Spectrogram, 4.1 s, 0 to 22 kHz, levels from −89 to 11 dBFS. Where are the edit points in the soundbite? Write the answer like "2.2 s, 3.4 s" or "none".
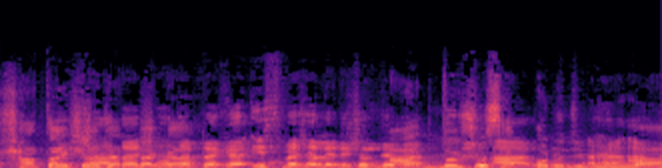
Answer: none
